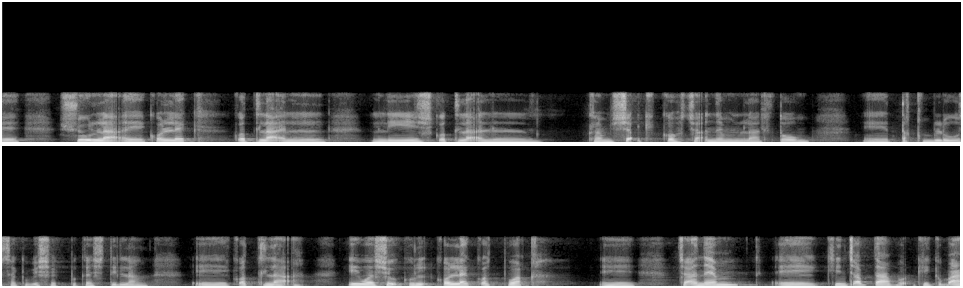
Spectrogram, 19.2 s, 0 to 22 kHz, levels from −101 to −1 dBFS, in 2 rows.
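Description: A speech clip with Bluetooth LC3 compression damage from start to finish, plainly audible throughout. Nothing reaches above about 7.7 kHz, and the top of what remains has a breathy, grainy sheen where the codec has zeroed spectral detail and filled the gap with noise. That noise fill is what sets it apart from a simple low-pass filter, which would leave a clean, dull top. The likely cause is a low LC3 bitrate, around 32 kbps, with its short 10 ms frames.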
